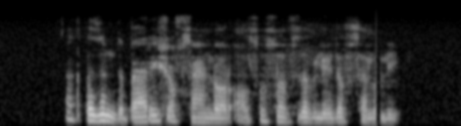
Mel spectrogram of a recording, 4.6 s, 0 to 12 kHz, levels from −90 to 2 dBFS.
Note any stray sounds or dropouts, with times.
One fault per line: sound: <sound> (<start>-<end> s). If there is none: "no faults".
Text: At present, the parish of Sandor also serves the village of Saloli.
sound: dropout (3.8-3.8 s)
